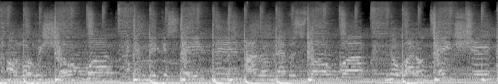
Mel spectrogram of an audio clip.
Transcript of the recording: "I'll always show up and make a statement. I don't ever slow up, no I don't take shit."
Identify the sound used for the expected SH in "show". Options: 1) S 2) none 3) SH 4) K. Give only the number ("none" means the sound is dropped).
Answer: 3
